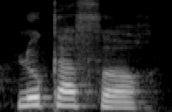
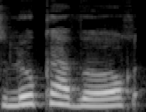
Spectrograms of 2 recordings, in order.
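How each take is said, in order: First: The word ends with a 'fort' sound. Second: The word ends with a 'vore' sound. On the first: The speaker calls it wrong. "et pas locafort" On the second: The speaker calls it right. "ça se prononce locavore"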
